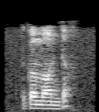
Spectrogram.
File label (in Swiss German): "gamander", alsace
